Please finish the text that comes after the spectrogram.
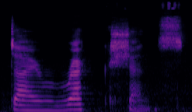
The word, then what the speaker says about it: directions: are very similar direcciones directions has 3 syllables die wreck shunts can you tell where the syllable stress is directions directions the second syllable is stressed next we have library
